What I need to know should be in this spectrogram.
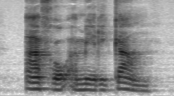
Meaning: Afro-American
- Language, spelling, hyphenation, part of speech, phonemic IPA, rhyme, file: Dutch, Afro-Amerikaan, Afro-Ame‧ri‧kaan, noun, /ˌaː.froː.aː.meː.riˈkaːn/, -aːn, Nl-Afro-Amerikaan.ogg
